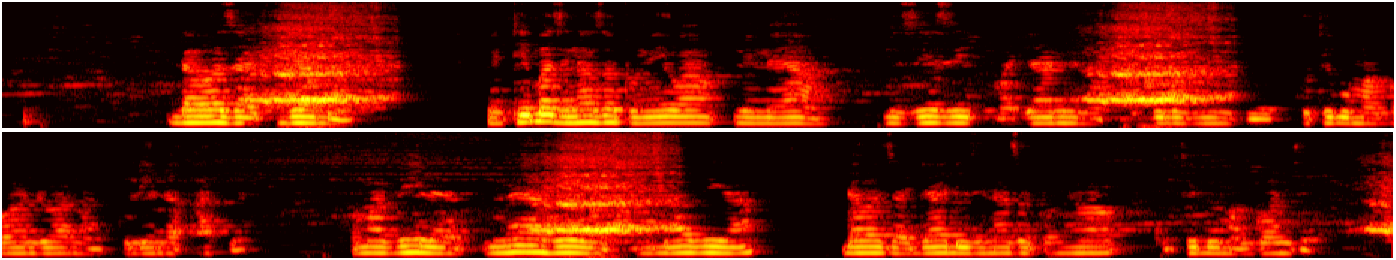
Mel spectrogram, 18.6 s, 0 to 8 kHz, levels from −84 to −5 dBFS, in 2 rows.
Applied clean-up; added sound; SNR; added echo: classical method WPE with log-MMSE.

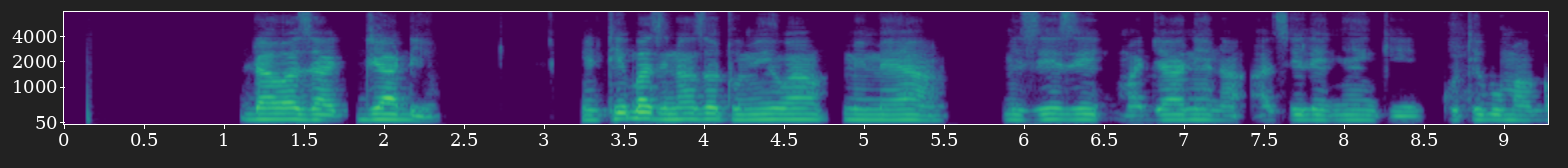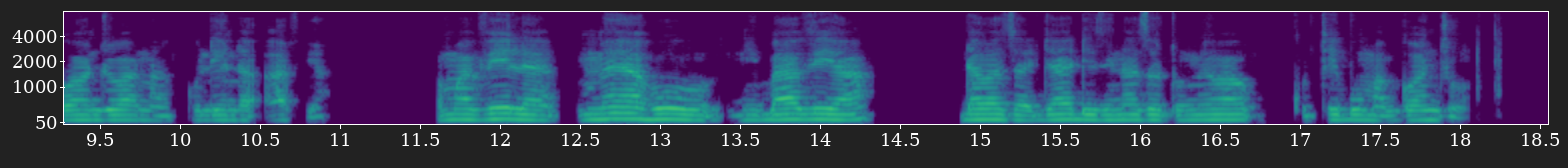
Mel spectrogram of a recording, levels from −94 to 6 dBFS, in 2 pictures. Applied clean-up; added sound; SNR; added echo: none; none; none; none.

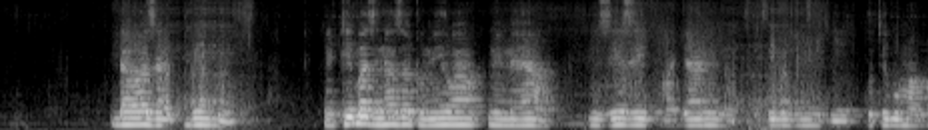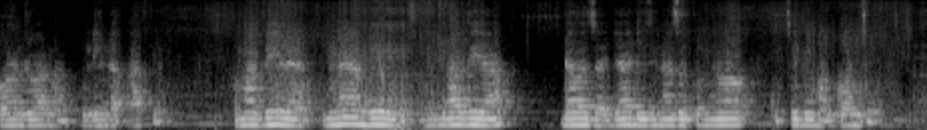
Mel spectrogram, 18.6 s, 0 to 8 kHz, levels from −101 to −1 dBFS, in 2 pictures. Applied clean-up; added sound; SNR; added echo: neural separator model SepFormer DNS4.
